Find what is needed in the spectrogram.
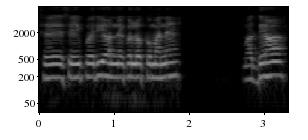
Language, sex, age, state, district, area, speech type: Odia, female, 60+, Odisha, Kendrapara, urban, spontaneous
